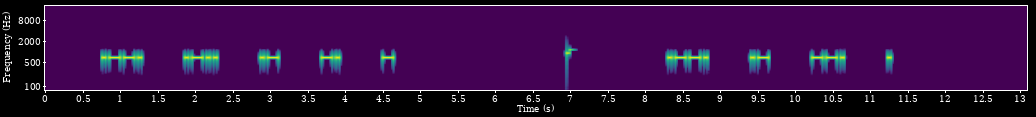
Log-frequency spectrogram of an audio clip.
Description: Morse code, heard as a keyed tone, about 25 wpm, spaced as for 12 wpm, 700 Hz. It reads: PLANT PAGE
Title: 4x Character Spacing - Top 300 Words - 25wpm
